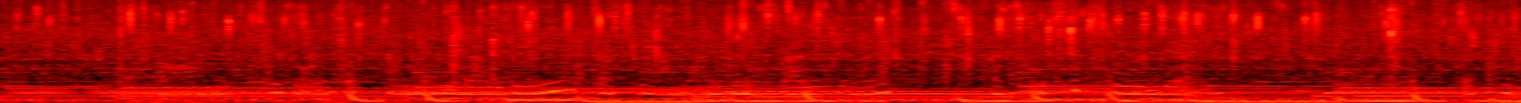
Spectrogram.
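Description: Masala frying in hot oil in a kadhai, sizzling with a fast, continuous crackle, over background music.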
